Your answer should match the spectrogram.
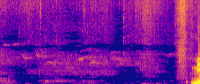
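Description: A pause between a man's words: only a quiet, even outdoor background, with his voice starting again right at the end.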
